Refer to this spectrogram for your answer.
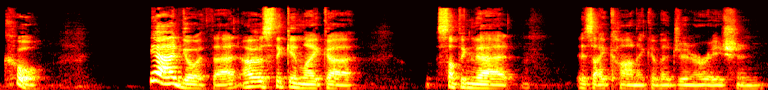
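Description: A man's voice: lowish voice, animated, a little slow, pauses often, fairly bright tone. A young man hosting a podcast, talking casually in a rambling, joking way. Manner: rambling, jokey, full of fillers and restarts. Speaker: podcast host. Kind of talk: casual chat.

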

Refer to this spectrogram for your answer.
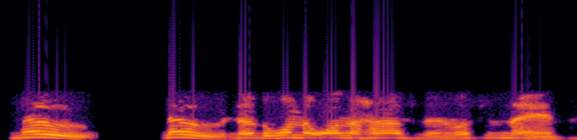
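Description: A man's voice: high-pitched, moderate pace, no room sound, phone-quality sound. A man chatting casually about sports as a co-host, enthusiastic and full of bro-ish slang, often repeating himself. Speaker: co-host of a sports talk show.

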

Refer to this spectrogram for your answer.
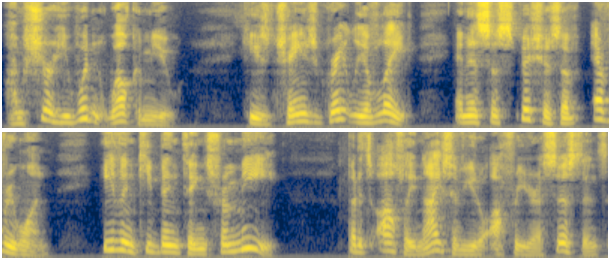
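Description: In a storybook reading, a man voices a young woman who is frightened, high-strung, and defiant, sounding nervous and emotional. His tone is warm with a breathy edge.

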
